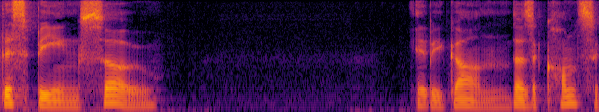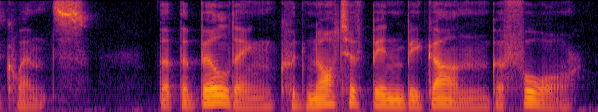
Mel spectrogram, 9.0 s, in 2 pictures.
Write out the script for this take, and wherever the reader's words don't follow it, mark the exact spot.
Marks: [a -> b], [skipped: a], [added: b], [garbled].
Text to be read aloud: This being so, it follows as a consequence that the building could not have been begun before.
This being so, it [follows -> begun] as a consequence that the building could not have been begun before.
